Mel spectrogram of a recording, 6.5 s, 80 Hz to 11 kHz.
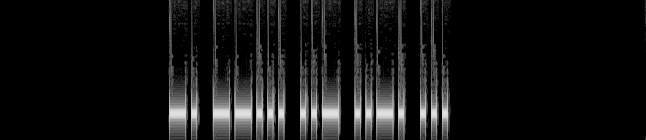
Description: Morse code, heard as a keyed tone, about 22 wpm, 700 Hz. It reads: N7UFS
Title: USA Call Signs - 5 Characters - 22wpm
